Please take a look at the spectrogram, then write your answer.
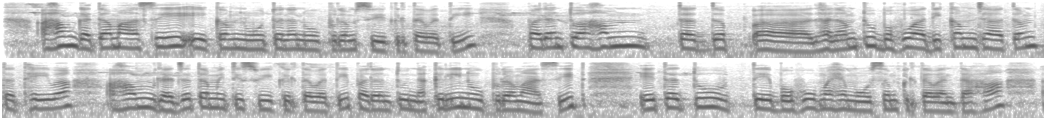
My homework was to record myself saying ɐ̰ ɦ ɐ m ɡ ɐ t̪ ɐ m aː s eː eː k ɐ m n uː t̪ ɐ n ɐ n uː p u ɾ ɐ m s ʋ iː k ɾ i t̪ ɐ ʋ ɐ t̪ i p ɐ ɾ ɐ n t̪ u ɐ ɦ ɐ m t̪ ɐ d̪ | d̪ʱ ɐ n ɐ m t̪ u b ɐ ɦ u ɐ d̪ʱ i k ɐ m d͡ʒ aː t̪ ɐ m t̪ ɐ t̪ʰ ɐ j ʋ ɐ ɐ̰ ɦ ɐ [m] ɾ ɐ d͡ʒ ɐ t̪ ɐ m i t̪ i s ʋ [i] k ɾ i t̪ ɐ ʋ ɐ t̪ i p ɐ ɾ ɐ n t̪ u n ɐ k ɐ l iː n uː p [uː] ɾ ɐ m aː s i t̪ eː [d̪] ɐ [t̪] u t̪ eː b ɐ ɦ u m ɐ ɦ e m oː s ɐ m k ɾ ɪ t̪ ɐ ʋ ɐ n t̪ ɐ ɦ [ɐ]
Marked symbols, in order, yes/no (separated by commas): yes, no, no, no, yes, yes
